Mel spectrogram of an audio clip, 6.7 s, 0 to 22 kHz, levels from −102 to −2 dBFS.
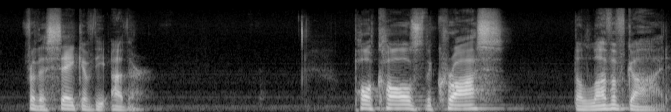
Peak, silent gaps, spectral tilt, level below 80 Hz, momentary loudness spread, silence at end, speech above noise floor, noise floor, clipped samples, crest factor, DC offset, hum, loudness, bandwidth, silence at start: -6 dBFS; none; -4.5 dB/octave; -66 dBFS; 11 LU; 0.05 s; 44 dB; -68 dBFS; under 0.1%; 20 dB; under 0.1%; none; -25 LUFS; 16 kHz; 0.3 s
